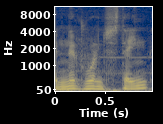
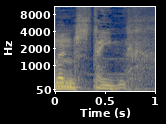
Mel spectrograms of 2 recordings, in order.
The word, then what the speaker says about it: Neuschwanstein: Hombre, no cabe duda que estos dos lugares, básicamente, que has comentado, tanto el Alcázar como el castillo de Neuschwanstein, son... – Neuschwanstein. – Bueno, ¿cómo se pronuncie? – Me está recordando esto al jovencito Frankenstein. – Neuschwanstein. Ahora, Neuschwanstein.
